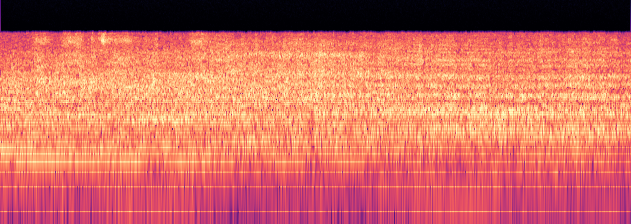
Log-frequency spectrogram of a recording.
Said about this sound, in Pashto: د مرجه پر اسمان د بارنوي ځواکونو دوه چورلکي یوه جوټ او یوه هم ډیره ستره کشفي الوتکه ګرځي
